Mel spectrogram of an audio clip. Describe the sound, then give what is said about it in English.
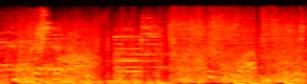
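Glass smashes in a video game: a dense run of crashing, shattering bursts packed closely together, loud throughout, over a busy background of other game sound. “I love breaking glass.”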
